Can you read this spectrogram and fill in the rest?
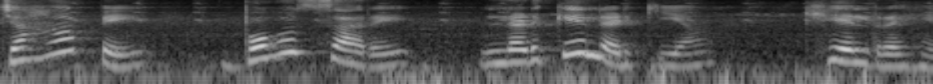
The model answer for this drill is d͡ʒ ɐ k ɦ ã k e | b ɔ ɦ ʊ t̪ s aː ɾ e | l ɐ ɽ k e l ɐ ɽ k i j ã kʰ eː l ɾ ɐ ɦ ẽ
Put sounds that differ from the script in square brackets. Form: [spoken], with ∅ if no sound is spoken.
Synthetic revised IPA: d͡ʒ ɐ [∅] ɦ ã [p] e | b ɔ ɦ ʊ t̪ s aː ɾ e | l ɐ ɽ k e l ɐ ɽ k i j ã kʰ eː l ɾ ɐ ɦ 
